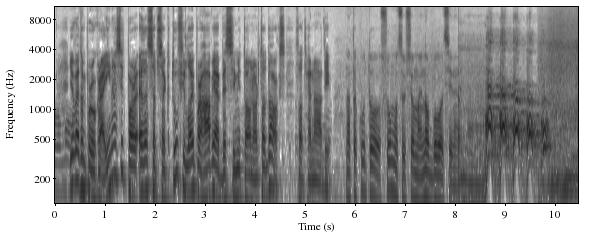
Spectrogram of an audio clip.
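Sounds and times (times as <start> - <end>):
speech: 0.0 - 10.4
dogs barking at a bomb-sniffing dog training facility: 8.6 - 10.0.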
